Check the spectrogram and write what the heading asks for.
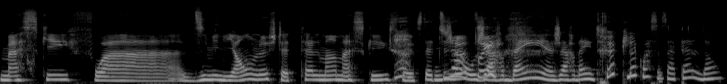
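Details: Adult woman speaking French; normal speech.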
